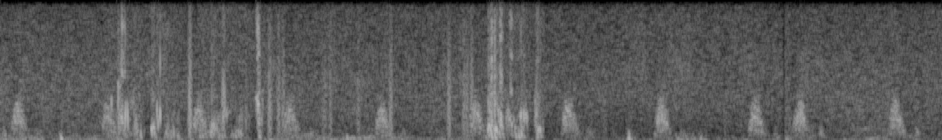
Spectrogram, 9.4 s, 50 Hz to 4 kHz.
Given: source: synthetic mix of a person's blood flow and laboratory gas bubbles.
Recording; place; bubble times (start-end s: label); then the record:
Doppler ultrasound of blood flow; subclavian vein
1.04-1.46 s: bubbles
1.49-1.81 s: bubbles
1.96-2.52 s: bubbles
2.55-2.64 s: bubbles
4.85-5.45 s: bubbles
From the record:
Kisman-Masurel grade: 223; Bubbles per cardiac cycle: several, 3 to 8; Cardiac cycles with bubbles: 10 to 50%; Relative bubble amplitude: loud (0.450 to 0.775); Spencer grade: 2 (many but less than half of the cardiac periods contain bubble signals, singularly or in groups); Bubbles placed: anywhere in the cardiac cycle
